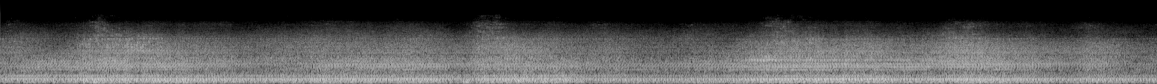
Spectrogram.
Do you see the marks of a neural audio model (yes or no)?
no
